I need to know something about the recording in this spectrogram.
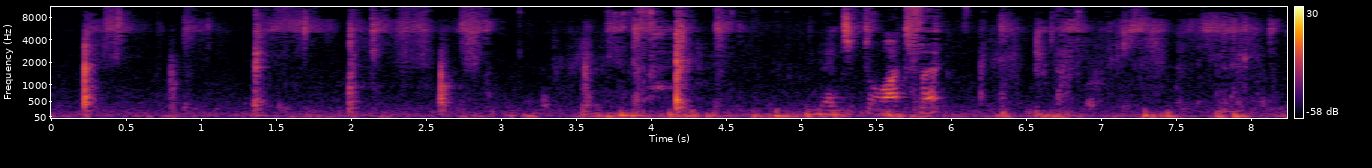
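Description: Clothing rustling, with scrapes and knocks against wooden beams, as a person squeezes through a narrow gap, and low thumps of the camera being bumped. A brief strained vocal sound comes about five and a half seconds in.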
